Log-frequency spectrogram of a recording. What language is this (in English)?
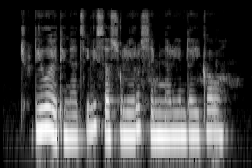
Georgian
